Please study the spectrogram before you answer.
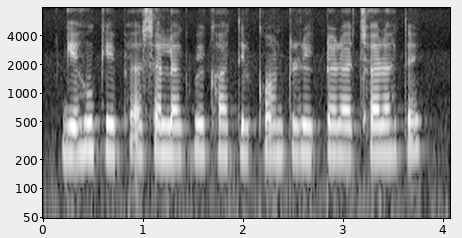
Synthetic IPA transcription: ɡeɦũkepʰɛ̰saləɡbekʰat̪iɾkɔnʈɾek̚ʈəɾətːʃʰaɾəɦt̪ɛ

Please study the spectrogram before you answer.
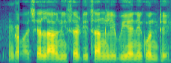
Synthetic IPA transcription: ɡəʋat͡ɕjalaʋnisaʈiːt͡sãŋɡlebijanekɦoɳt̪e

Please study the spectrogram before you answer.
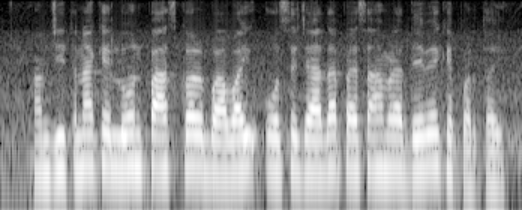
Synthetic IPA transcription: həmd͡ʒit̪nakelonpaskəɾbabaiosed͡ʒjad̪apɛsaɦəmɾad̪eβekepəɾt̪əj

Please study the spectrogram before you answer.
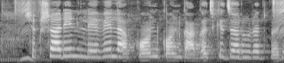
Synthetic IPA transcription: ʃɪkʃaɾinleʋelakɔːnkɔːnɡaɡəd͡ʒkid͡ʒəɾuɾət̪bəɾ

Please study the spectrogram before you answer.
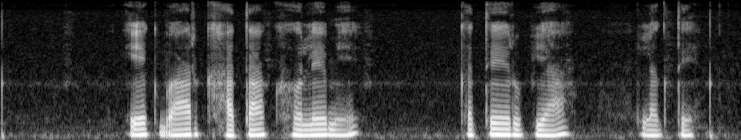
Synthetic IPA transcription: eːkbaːɾkʰaːt̪akʰoːlemẽ | kʰət̪eɾʊpja | ləɡt̪eː

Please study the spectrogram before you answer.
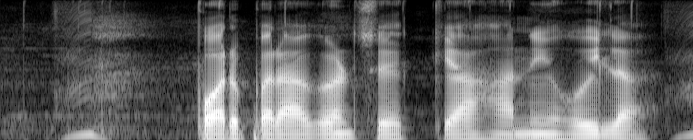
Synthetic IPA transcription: pəɾpəɾaːɡəɳ̃sekjaɦaːniɦoilaː

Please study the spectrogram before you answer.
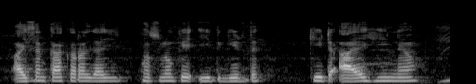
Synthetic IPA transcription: əɪsənkakəɾəld͡ʒaːipʰəslõkeʔiːt̪ɡɪɾd̪ | kiːʈaːeɦinə

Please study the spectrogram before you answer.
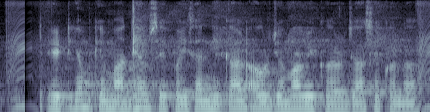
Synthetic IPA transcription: eːʈijəmkemaːd̪ʱjəmsepəɪsanɪkaːlɔ̰ːɾd͡ʒəmabʱikəɾd͡ʒaːsəkəlaː

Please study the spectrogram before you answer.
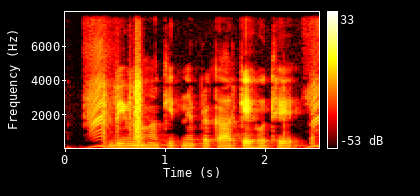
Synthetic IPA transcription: biːmaɦãkɪt̪nepɾɐkaːɾkeɦoːt̪ʰeː

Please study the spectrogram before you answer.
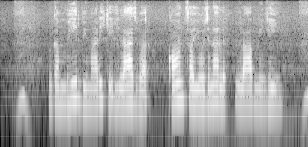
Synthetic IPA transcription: ɡəmbʱiːɾbimaːɾikeʔɪlaːd͡ʒbə̰ɾ | kɔːnsəjoːd͡ʒnalaːbʱmɪli

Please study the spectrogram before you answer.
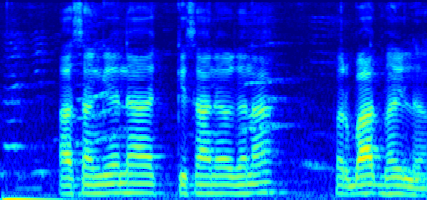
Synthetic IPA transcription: asəŋɡʱenakisanjod͡ʒəna | pəɾbat̪̚bʱəjlə̃

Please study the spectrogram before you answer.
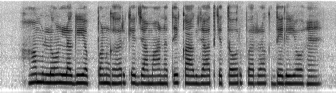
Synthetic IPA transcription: həmloːnləɡiəpːənɡʱəɾked͡ʒəmaːnət̪ikaːɡd͡ʒaːt̪ket̪ɔːɾpəɾːəkʰd̪eːlijoɦɛ̃ː

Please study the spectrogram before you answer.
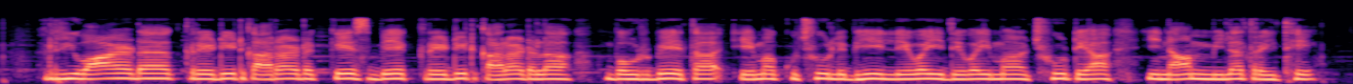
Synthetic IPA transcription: ɾiʋaːɾɖkɾeɖiʈkaɾəɖkeːsbekɾeɖiʈkaːɾəɖlɐbɐwɾbet̪ɐemãkut͡ʃʰulbʱileʋəid̪eːʋəimat͡ʃʰuʈjainaːmːilət̪ɾəɦit̪ʰeː

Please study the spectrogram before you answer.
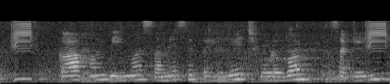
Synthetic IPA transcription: kaːɦɐmbiːmasɐməjsepɛɦɪlet͡ʃʰoːɽbasɐkeː

